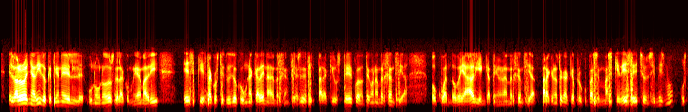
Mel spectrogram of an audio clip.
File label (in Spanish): noticias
